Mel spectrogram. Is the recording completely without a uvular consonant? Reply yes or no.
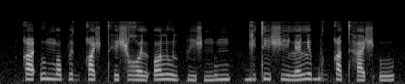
no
